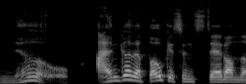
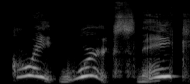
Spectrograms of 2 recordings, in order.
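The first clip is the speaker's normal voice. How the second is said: mock, eager, excited cheer, very high pitch. Reviewing video game dialogue, doing an excited Otacon impression. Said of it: "Otacon sounds like he's excited".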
